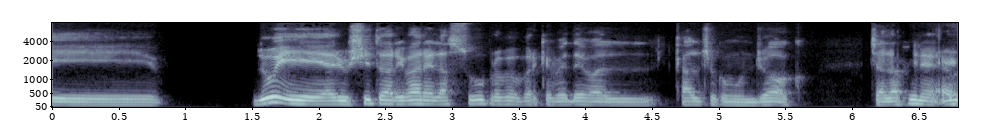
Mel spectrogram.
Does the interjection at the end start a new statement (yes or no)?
no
